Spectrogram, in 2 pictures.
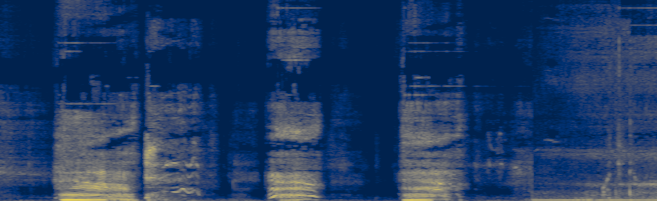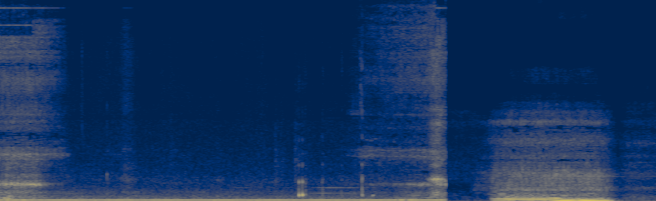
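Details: Loud, rough, low snores on each in-breath from a sleeping father, with his baby's frightened cries and groans in between; ordinary heavy snoring.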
